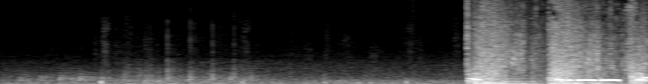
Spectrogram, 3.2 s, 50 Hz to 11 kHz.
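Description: Loud sniper gunfire from Half-Life 2 cracks in suddenly after a stretch of quiet ambience, with two or three heavy shots and their echoing tails packed into the last second.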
